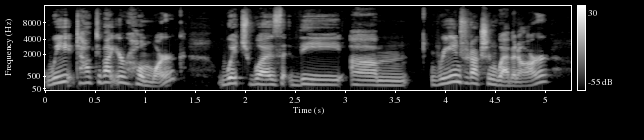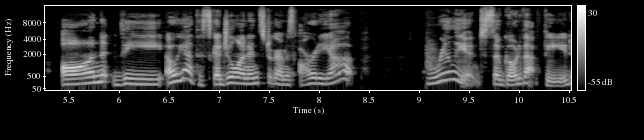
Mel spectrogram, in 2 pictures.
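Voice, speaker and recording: A woman with a medium-pitched voice talks in an animated tone with very wide pitch swings, on a very clean recording with a silent background. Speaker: nutrition program co-founder hosting live Q&A. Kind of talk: livestream Q&A. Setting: live video stream. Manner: fast.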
